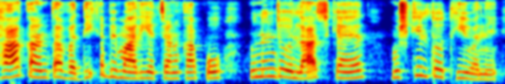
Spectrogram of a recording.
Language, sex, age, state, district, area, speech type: Sindhi, female, 30-45, Rajasthan, Ajmer, urban, spontaneous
